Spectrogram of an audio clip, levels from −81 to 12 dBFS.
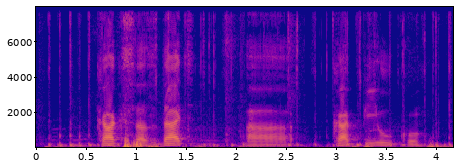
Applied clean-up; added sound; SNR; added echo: none; Computer keyboard; 11 dB; none.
